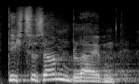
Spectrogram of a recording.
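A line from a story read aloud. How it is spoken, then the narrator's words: Pharaoh calling out orders. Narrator (German): rief der Pharao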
